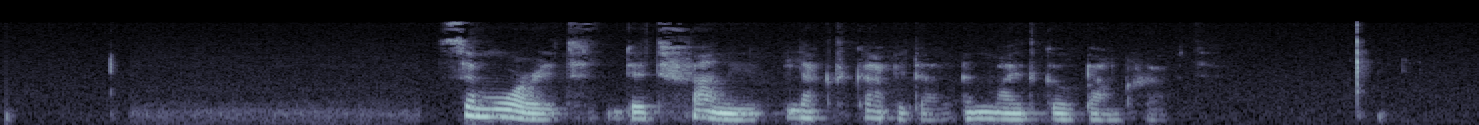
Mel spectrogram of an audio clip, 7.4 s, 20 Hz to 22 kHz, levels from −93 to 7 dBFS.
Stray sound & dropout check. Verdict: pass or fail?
pass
